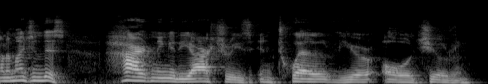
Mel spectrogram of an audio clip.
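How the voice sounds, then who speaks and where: Heard in a very clean recording with a silent background, the speaker uses lively intonation at a moderate pace with an Irish accent. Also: man. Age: 60s. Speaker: health and wellness speaker, ultra marathon runner. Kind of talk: casual chat. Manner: animated.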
